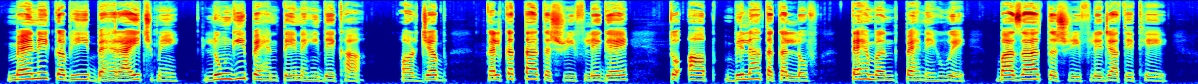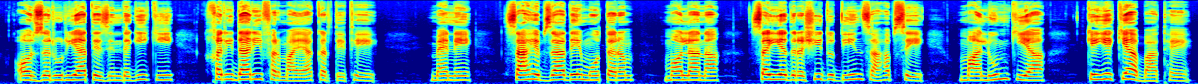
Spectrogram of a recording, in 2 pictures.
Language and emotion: Urdu, neutral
